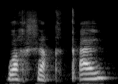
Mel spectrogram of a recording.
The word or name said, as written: wajxaqkal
